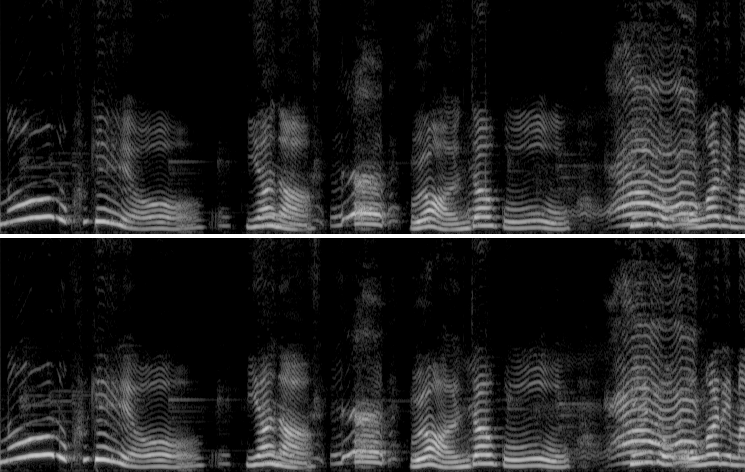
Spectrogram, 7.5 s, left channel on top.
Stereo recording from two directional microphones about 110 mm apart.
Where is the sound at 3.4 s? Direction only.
20° left (ahead or behind).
